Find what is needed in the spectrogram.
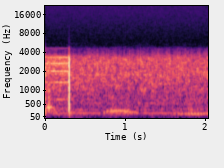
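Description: Near silence between commentary transmissions: faint hiss and a low hum on the audio feed, with a short blip right at the start.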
